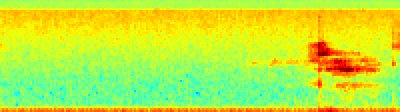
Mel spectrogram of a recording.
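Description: Near silence: room tone, with a faint breath near the end.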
